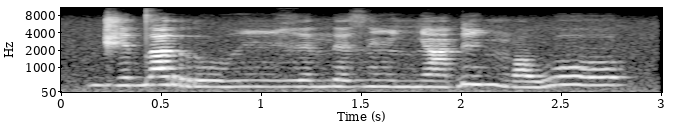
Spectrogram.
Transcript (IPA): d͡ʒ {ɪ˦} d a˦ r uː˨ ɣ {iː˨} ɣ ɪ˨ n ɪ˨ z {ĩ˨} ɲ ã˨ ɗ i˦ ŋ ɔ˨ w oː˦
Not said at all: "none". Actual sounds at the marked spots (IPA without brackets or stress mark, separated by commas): ɪ˦, iː˨, ĩ˨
